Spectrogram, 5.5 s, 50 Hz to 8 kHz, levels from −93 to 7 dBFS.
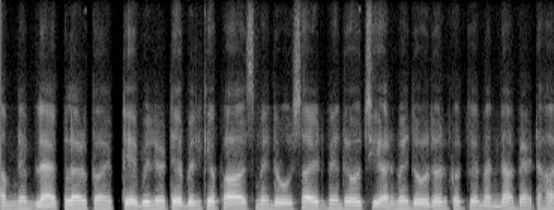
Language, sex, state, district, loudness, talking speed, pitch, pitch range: Hindi, male, Chandigarh, Chandigarh, -17 LUFS, 240 wpm, 130 Hz, 115-140 Hz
